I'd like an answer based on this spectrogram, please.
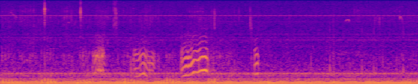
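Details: Ragdoll kittens, born and raised in a home cattery in central Kansas without cages, give several thin, rising-and-falling mews in quick succession over a steady low hum.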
